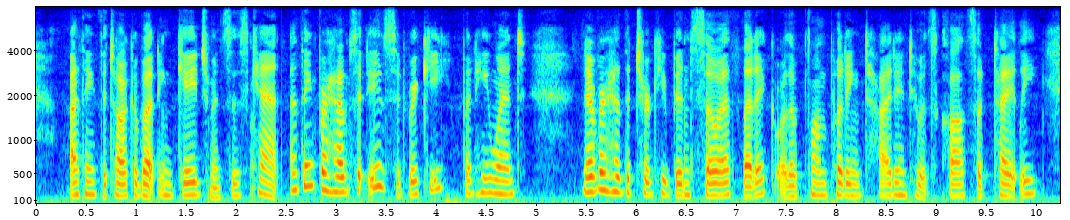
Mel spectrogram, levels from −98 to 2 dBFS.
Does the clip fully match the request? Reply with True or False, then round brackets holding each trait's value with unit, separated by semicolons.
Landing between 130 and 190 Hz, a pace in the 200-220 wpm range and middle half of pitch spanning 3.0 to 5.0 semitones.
True (185 Hz; 205 wpm; 3.4 semitones)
